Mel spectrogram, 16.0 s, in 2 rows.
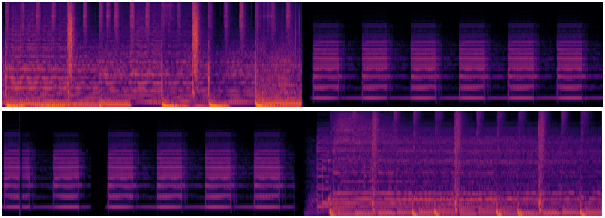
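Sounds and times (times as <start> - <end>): electronic alarm beeping: 4.1 - 12.0.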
